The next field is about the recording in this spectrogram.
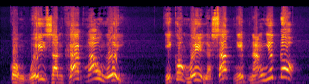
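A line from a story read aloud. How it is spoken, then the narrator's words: Angry loud shout. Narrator (Vietnamese): Ni Ni đạo cô giận dữ thét to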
